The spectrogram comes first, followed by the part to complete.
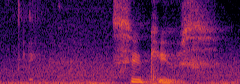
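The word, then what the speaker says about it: soukous: Sukus.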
